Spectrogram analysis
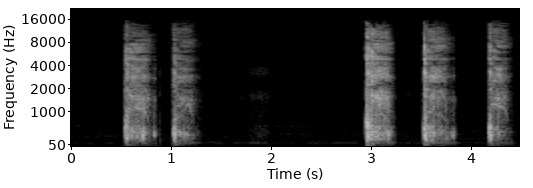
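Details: Chest cough on day 4 of a viral illness that has moved into the chest: five harsh coughs in two bursts with a pause between.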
